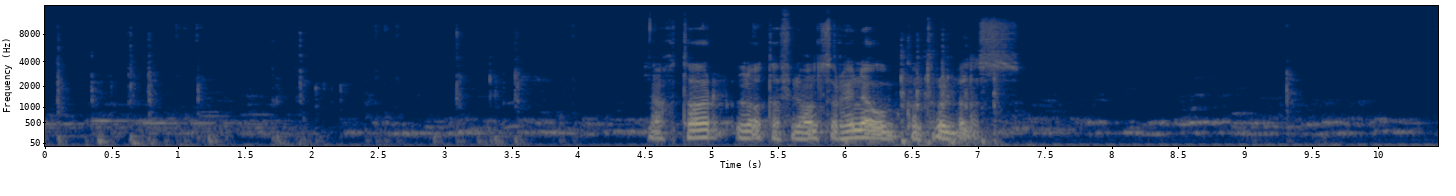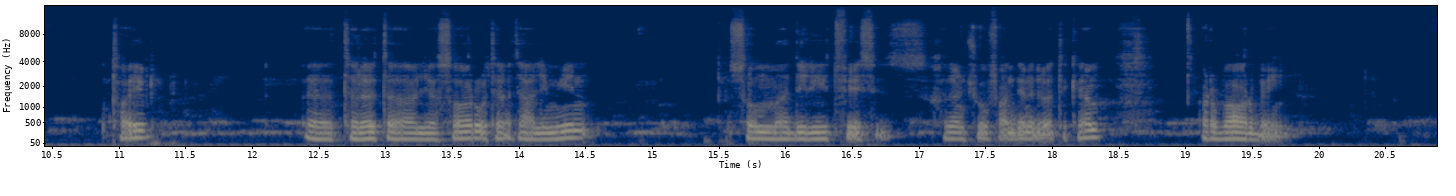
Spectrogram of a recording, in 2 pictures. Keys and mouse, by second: 0.7 ctrl+r, 1.8 ctrl+r, 3.0 a, 3.9 click, 6.7 ctrl+KP_Add, 7.1 ctrl+KP_Add, 11.3 b, 15.6 x, 17.5 click.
